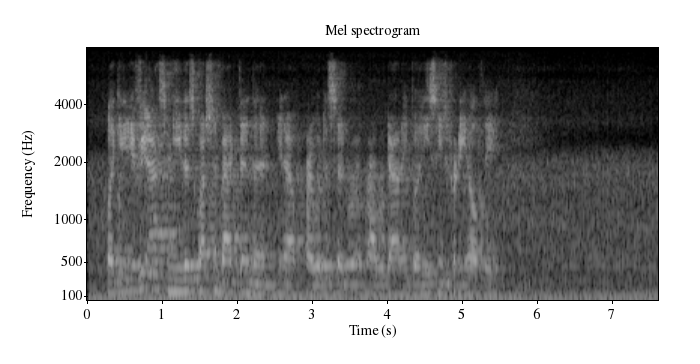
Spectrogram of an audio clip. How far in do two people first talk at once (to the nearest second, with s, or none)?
none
